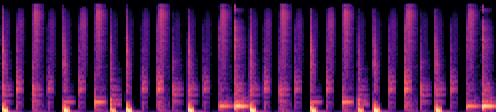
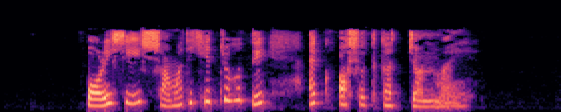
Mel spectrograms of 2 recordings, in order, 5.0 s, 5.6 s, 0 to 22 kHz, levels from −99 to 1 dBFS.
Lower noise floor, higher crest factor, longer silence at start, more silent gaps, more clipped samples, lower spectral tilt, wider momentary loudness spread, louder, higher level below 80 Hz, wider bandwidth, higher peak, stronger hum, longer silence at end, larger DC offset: second, -37 dBFS vs -85 dBFS; about the same, 16 dB vs 18 dB; second, 0 s vs 0.9 s; neither; neither; first, -7 dB/octave vs -1 dB/octave; about the same, 14 LU vs 15 LU; second, -19 LUFS vs -16 LUFS; first, -18 dBFS vs -64 dBFS; first, 18.5 kHz vs 7.8 kHz; about the same, 0 dBFS vs -2 dBFS; neither; second, 0 s vs 0.95 s; neither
